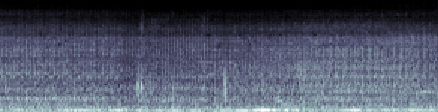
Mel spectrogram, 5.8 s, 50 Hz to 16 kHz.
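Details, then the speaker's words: 2007 Isuzu Crosswind XT after its EGR was cleaned for the first time in 20 years and everything reinstalled: steady even idle with low smooth beat, no knocks or misses; engine sound seemed to become finer; normal idle. "Parang pumini tunog ano?"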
